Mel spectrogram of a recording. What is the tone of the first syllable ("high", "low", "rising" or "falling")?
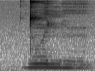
low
